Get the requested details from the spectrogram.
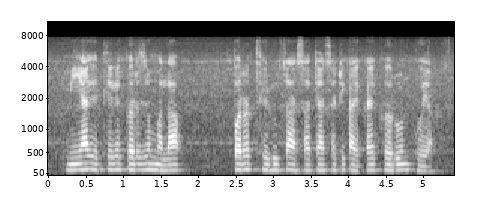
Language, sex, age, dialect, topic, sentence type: Marathi, male, 41-45, Southern Konkan, banking, question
